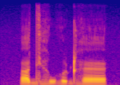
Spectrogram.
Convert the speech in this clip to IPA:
a dʲ a̤ w o̤ u̯ ɖʱ æ

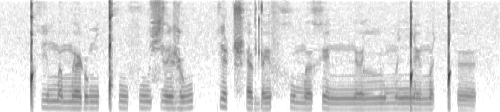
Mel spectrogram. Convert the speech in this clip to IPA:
ǃʰ i m ə m ɘ ɽ u ŋ ǃʰ u f u ɕ ɘ i̯ ʐ u kː i ʈ͡ʂʰ ɛ ɖ ɽ e f x u m ə x e nː ɘ lː u m ɘ ŋ͡ǃ e m ə ǃʰ ɘ

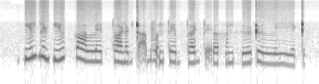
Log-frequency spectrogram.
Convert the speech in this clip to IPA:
pʲ ẽ b d̪ ẽ ɖ pʲ ẽ v kː ʌː lː e tː ʌ ɳ ə ɖ ʈ a̰ b v ə̰ n t e b t ə ɖ t ḛ ɾ ə h ə̃ n h ʉ ʈ ʉ lː iː ʈ

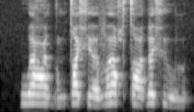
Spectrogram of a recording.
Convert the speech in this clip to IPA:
w ɐ ʕ i ɡʷ ɐ m tˤ ɯ xʲ ɐː v ɐː ħ tˤ uː ɗ ɐ xʲ uː l

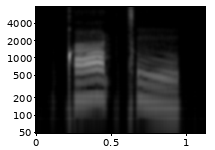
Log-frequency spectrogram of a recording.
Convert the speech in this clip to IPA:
ǃ aː k ǀ e

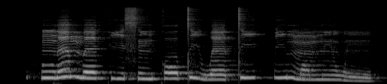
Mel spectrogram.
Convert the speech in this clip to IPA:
h ũ˧ ɾ ɛ˦ m ɛ˧ k i˧ s ĩ˧ k ɔ˦ t i˦˨ w ɛ˧ t i˦ k͡p i˦ m ɔ̃˧ m ĩ˧ w ĩ˨

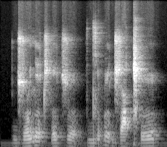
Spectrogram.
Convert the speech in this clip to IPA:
d͡ʒ o lʲ ɑ t͡ʃʼ e t͡ʃ ʏ | dʲ ə ɓ ʏ d͡ʒ ɑ ǁʰ ʏ

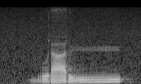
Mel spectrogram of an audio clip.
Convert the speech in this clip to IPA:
b u ɾ a ɾ y

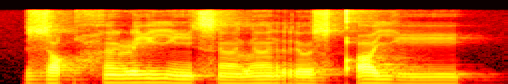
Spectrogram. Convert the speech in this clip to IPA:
z ɵ˨ q h ə̃˦ ɭ i˦ j ĩ˨ s ə̃˨ l ə̃˦ r ɵ˩ z qʼ ɵ˥ j i˩

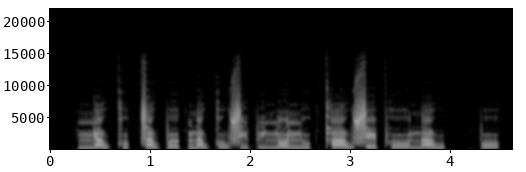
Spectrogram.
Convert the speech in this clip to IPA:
ɲ a˧ w kʰ u˥˨ k̚ s a˧˥ w p ɤː˧˥ k̚ n a˧˥ w k o˩ w s i˧˩ p i˧˩ ɲ ɔː˧˥ ɲ uː˧ k̚ t̪ʰ aː˧ w s e˥˨ pʰ oː˧ n a˧˥ w | p o˩

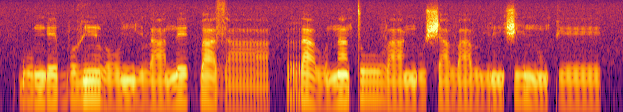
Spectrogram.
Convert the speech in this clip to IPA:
ɓ uː˦ ŋ eː˦ b ʊ˦ ɣ ĩ˦ l oː˨ ɲ i˨ l aː˨ n eː˦ ɡ͡b a˦˨ z aː˨ | r a˦˨ β ʊ˨ n ã˦ t uː˦ β aː˨ ŋ u˨ ʃ a˨ β a˨ β i˨ ɾ ĩ˨ ʃ i˦ n ũ˨ k eː˦

